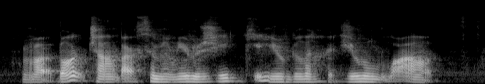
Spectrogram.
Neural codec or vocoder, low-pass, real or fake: autoencoder, 22.05 kHz, a latent of 192 numbers a frame, VITS, trained on one speaker; 9.9 kHz; fake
